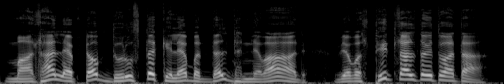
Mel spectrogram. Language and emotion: Marathi, happy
